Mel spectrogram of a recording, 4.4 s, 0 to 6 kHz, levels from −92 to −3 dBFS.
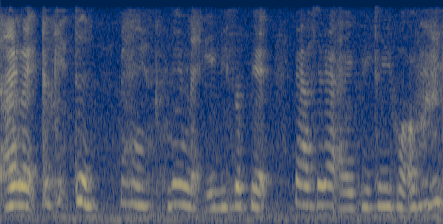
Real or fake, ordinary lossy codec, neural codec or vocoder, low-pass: fake; none; codec, 16 kHz in and 24 kHz out, 2.2 kbps, FireRedTTS-2 codec; 5.4 kHz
